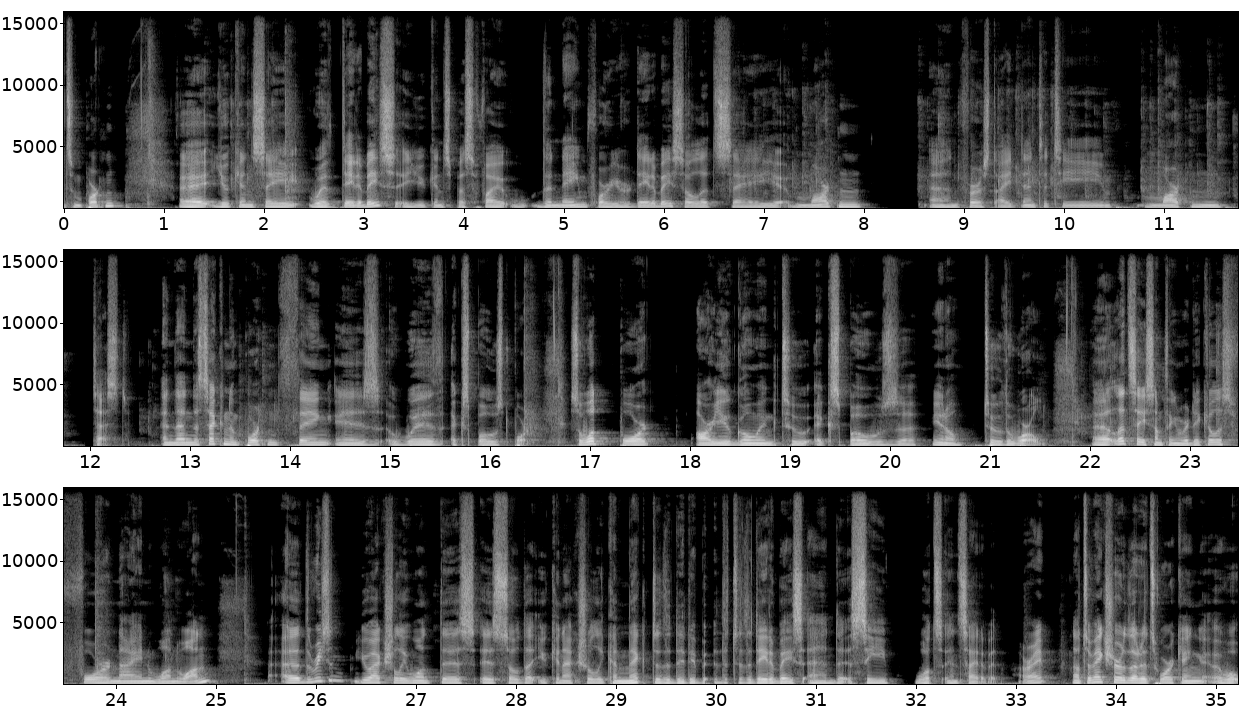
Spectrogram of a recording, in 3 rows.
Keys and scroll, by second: 8.4 alt+Left, 11.2 alt+Right, 12.4 super+Right, 33.4 ctrl+Return.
